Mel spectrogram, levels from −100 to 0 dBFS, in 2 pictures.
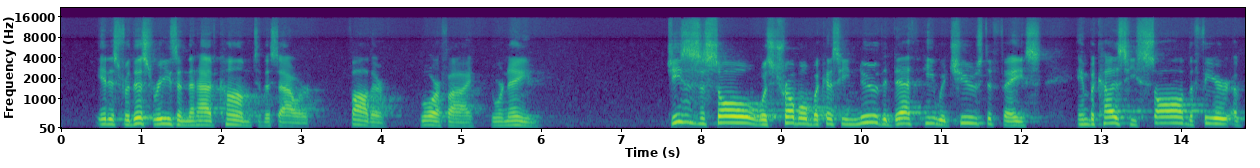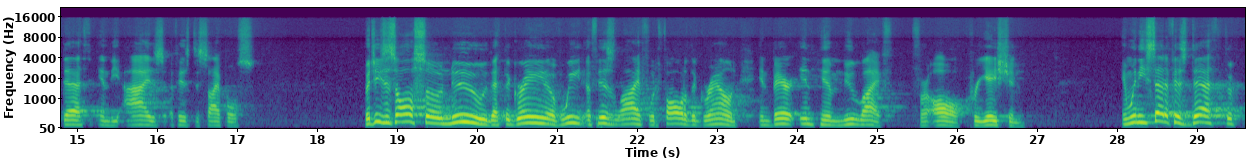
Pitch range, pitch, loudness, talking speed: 135-190 Hz, 155 Hz, -18 LUFS, 160 wpm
